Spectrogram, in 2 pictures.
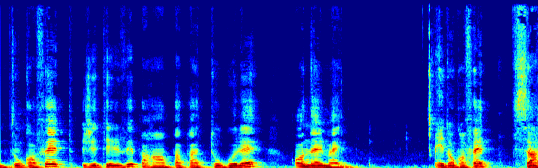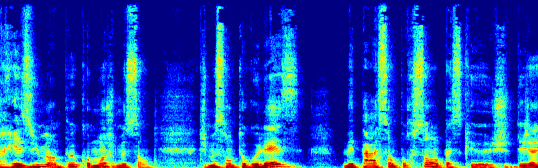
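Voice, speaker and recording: Speaking with a deep, warm, husky voice, this middle-aged German vlogger answers questions from viewers. The chat is relaxed and candid, peppered with fillers and false starts.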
